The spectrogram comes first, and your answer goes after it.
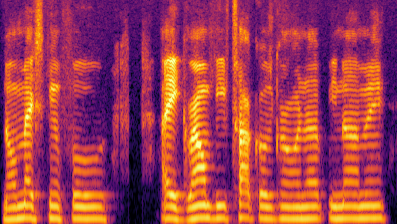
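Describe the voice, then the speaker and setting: A man's voice: fairly high pitch, monotone, fairly quick, smooth, dry recording. An American man chatting casually, slangy and profane, repeating himself as he goes. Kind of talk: casual chat.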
